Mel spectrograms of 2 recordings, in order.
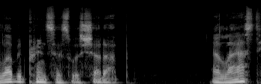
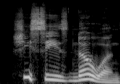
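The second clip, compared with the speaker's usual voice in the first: slow, higher wicked queen voice; suspicious stepmother plotting; scheming queen; 10 semitones higher, 4 dB louder, slower than usual. Acted. Wicked queen to her daughter, slow and suspicious. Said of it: "said the queen".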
